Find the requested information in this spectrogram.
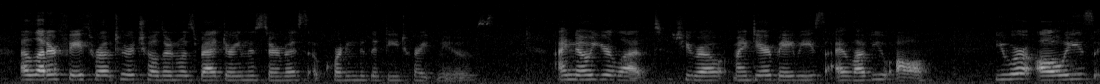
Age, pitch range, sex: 20-39, 195-220 Hz, female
